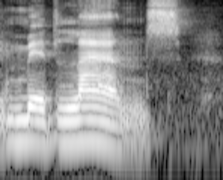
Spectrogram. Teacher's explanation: laying the stress on the second syllable not the first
